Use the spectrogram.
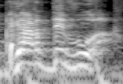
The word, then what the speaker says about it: Gardevoir: e fra questi abbiamo gardevoir Miu e Charizard perché Sì lo pronuncia alla francese che fa più figo e almeno una di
